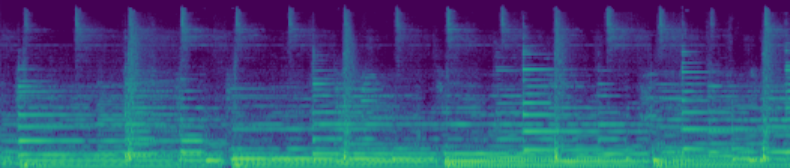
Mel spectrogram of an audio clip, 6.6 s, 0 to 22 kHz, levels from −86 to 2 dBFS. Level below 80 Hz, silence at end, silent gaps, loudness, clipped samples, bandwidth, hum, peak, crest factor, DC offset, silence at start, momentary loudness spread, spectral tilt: -34 dBFS; 0 s; none; -24 LUFS; under 0.1%; 18.5 kHz; none; -8 dBFS; 16 dB; under 0.1%; 0 s; 4 LU; -6.5 dB/octave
